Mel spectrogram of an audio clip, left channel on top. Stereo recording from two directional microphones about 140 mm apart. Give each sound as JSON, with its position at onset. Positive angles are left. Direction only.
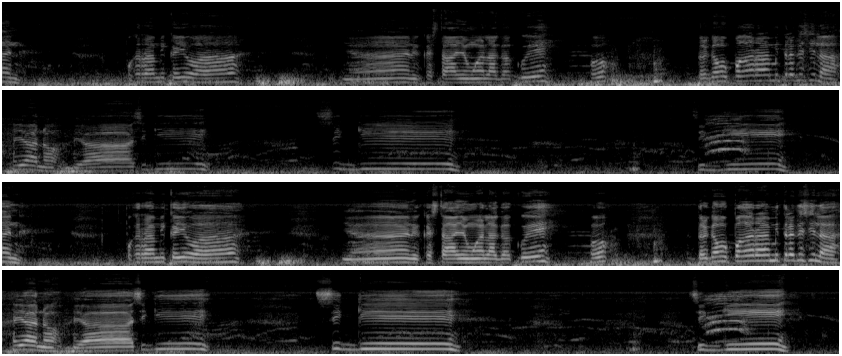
{"t": 0.0, "sound": "a man's voice", "side_deg": -25}
{"t": 11.6, "sound": "a man's voice", "side_deg": -35}
{"t": 15.3, "sound": "a man's voice", "side_deg": -35}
